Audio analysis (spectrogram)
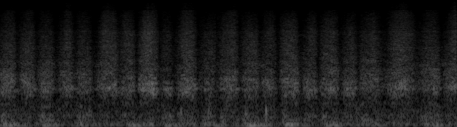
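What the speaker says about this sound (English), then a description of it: "I just take my fingertips and just scrub it in there a little bit" Fingertips scrub cleaner into an RV ceiling, making a rapid, rhythmic rubbing swish that repeats steadily at close range with no voices.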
